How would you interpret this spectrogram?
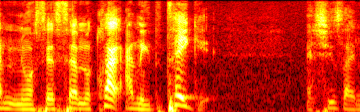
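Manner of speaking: normal talking voice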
